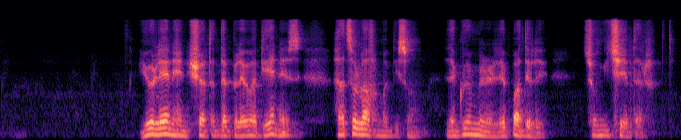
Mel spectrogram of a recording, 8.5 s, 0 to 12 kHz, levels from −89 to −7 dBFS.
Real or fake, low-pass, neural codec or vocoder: fake; 7.2 kHz; codec, 16 kHz, 0.7 kbps, FocalCodec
